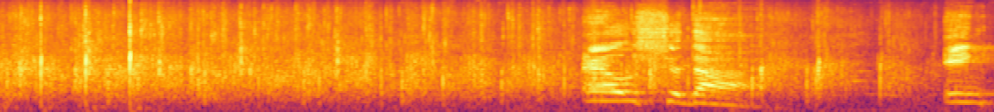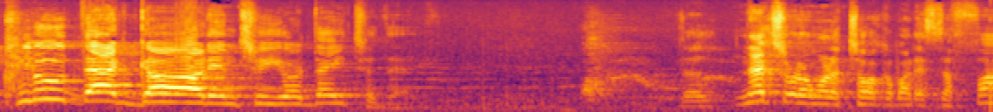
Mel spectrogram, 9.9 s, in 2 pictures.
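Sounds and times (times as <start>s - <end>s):
room full of people applauding: 0.0s - 5.2s
speech: 3.0s - 4.0s, 4.7s - 7.1s, 8.4s - 9.9s.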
